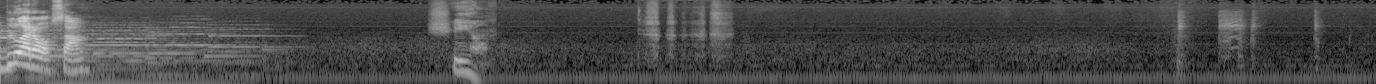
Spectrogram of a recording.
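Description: A young woman talks and exclaims with animation, close to a microphone.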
